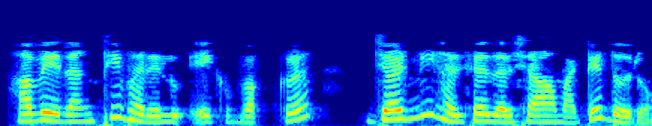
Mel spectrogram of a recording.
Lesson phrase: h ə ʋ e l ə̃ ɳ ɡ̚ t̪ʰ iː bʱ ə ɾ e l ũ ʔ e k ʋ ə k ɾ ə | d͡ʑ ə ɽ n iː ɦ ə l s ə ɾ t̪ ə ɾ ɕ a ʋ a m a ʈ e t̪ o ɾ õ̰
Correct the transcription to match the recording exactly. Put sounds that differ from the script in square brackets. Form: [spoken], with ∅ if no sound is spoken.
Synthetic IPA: h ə ʋ e [ɾ] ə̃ [ŋ] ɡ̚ t̪ʰ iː bʱ ə ɾ e l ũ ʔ e k ʋ ə k ɾ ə | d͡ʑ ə ɽ n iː ɦ ə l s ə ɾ [d̪] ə ɾ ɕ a ʋ a m a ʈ e [d̪] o ɾ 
